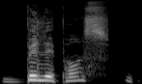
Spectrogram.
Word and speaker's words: Philippos: his parents were Philip philippos um the macedonians pronounced that bilos the pH becomes a b sound and his mother was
